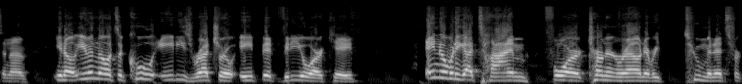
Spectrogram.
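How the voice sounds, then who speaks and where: A man hosting a daily livestream, talking casually and energetically to his chat with slang and shout-outs. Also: high-pitched, dry recording. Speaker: host.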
